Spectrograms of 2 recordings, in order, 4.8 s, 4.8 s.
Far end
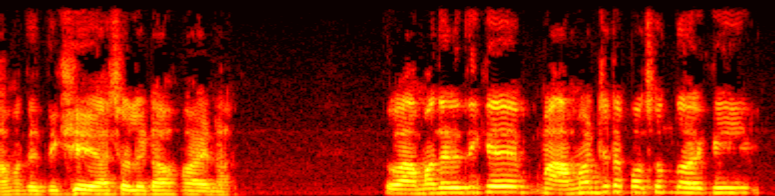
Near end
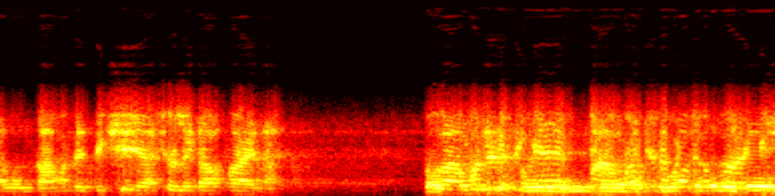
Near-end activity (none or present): present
